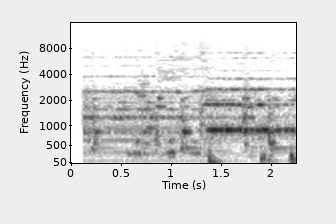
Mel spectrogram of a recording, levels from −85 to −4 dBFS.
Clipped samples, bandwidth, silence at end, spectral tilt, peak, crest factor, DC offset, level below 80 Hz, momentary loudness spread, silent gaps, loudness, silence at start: under 0.1%; 8.8 kHz; 0 s; -5.5 dB/octave; -14 dBFS; 14 dB; under 0.1%; -48 dBFS; 15 LU; none; -26 LUFS; 0.1 s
